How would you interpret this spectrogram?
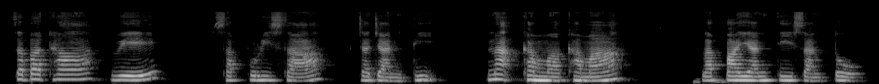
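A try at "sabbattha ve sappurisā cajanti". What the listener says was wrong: Okay, great.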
